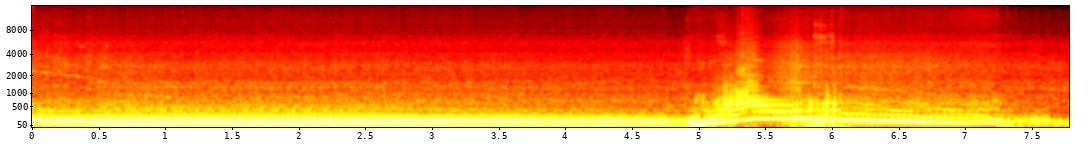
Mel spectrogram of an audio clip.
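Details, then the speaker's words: Nissan 350Z V6 with new Cobra non-resonated exhaust and TP34 tips, camera just behind the car: deep, even burble at idle, then a clean rev climbing and falling smoothly, no knocks or rattles; normal exhaust note, far louder than stock. "donc comme vous avez vu le bruit qu'elle fait c'est ça rien avoir en fait c'est amplifié moi je dirais faut à 10 voire x 20 par rapport aux sons d'origine et le son est trop beau"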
